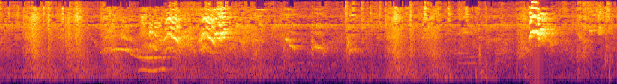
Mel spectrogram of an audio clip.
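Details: Red-breasted parakeet, also called moustached parakeet: harsh, broadband screeching bursts spaced irregularly, mixed with a few short, bending whistled notes and what sounds like wing flapping.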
